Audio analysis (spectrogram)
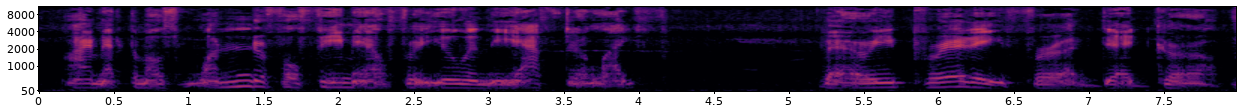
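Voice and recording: A raspy, cartoonish character voice moves at a fairly slow pace. Light background noise can be heard behind it.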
